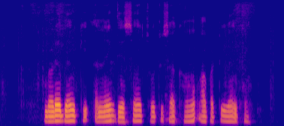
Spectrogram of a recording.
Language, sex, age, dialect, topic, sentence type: Hindi, male, 56-60, Kanauji Braj Bhasha, banking, statement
